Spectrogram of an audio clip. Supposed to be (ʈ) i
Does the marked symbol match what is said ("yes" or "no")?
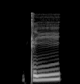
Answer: yes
